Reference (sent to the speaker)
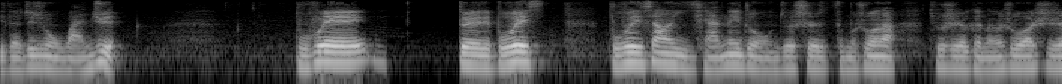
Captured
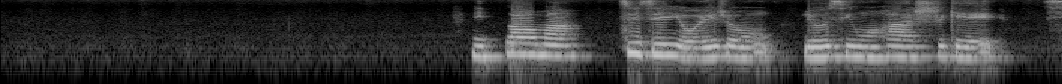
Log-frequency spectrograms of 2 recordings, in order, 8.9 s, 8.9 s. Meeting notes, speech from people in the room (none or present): present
